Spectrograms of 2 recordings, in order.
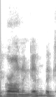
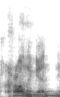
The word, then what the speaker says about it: Groningen: You may have noticed I post a lot about the Netherlands, particularly Groningen, or Groningen, if you get the pronunciation right.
